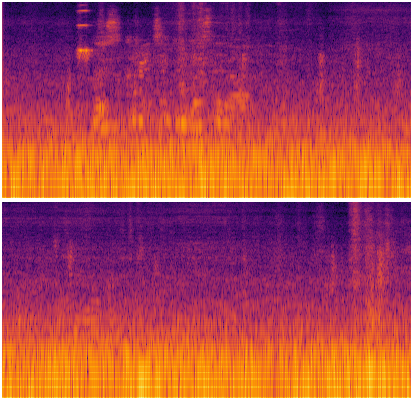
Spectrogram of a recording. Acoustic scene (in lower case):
bus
